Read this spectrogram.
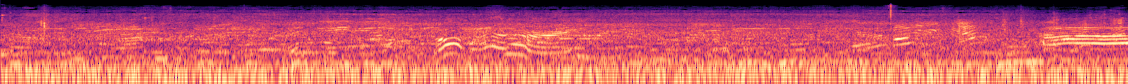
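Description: A crowd murmurs outdoors all around.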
